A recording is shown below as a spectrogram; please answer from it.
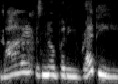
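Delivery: very quiet, demanding, authoritative tone. Describing a brand's tone of voice, imitating Miranda Priestly. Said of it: "she's like".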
